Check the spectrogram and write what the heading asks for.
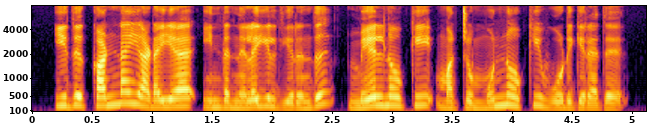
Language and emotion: Tamil, neutral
